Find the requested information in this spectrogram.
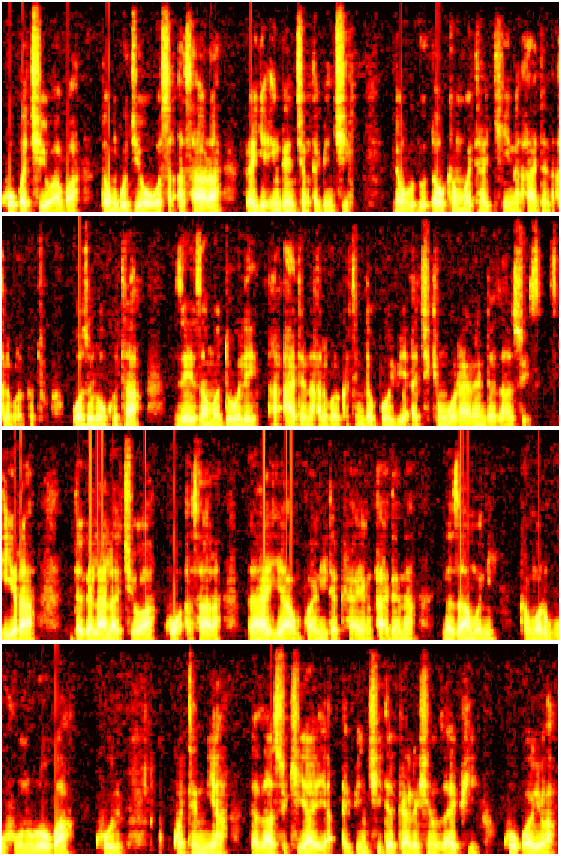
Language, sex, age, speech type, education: Hausa, male, 30-45, spontaneous, tertiary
